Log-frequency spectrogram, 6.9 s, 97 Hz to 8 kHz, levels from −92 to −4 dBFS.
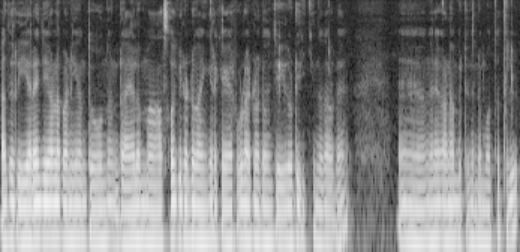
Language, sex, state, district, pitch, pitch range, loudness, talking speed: Malayalam, male, Kerala, Wayanad, 110 Hz, 105-110 Hz, -16 LUFS, 180 wpm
